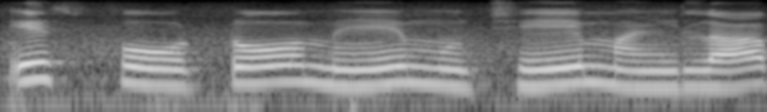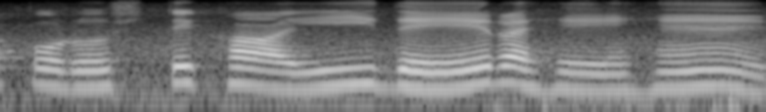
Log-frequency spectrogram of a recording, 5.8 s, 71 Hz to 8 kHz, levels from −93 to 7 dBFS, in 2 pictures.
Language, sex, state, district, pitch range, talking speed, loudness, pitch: Hindi, female, Madhya Pradesh, Katni, 205-235 Hz, 105 wpm, -16 LUFS, 215 Hz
